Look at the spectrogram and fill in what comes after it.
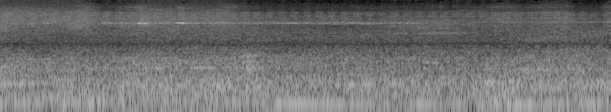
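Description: Meitetsu red commuter electric train pulling out of a station and running away along the track, a steady rumble of wheels and motors with a thin high tone for about a second just over a second in.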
